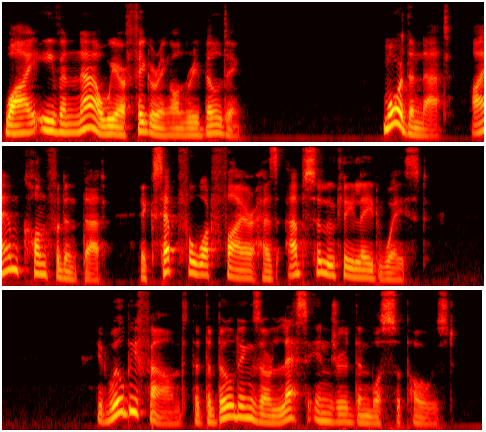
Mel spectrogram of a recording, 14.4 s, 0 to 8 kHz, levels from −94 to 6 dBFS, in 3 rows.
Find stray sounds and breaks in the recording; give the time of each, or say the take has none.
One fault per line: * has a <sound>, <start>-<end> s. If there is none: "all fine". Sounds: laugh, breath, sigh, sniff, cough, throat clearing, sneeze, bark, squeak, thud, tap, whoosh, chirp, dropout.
all fine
